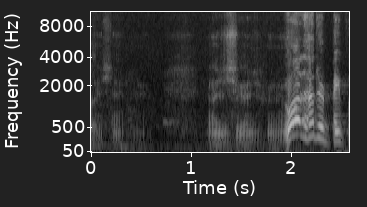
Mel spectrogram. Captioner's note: mumbling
